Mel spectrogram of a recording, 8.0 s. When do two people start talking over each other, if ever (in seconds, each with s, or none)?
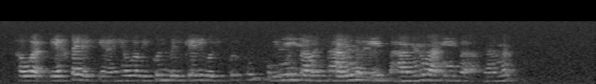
3.5 s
